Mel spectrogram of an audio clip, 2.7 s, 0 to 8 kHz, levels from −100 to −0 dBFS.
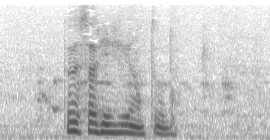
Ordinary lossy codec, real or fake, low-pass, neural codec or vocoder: MP3, 32 kbps; real; 7.2 kHz; none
